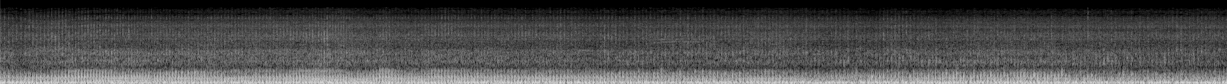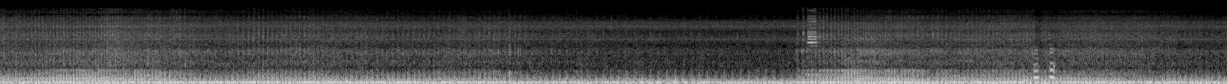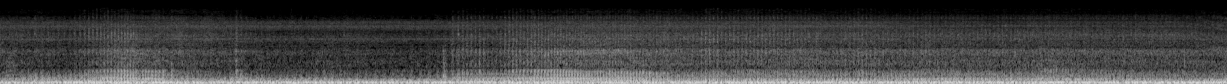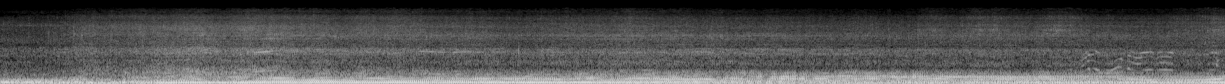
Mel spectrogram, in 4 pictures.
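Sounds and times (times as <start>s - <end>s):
quad engine revving: 0.0s - 15.8s, 20.2s - 23.8s, 25.3s - 26.9s, 29.0s - 49.0s
atv engines droning: 0.0s - 49.0s
water splashing: 32.6s - 49.0s.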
